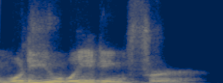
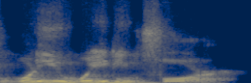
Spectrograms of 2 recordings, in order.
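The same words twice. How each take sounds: First: The final 'for' is reduced to a weak schwa. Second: The final 'for' is said with its full vowel. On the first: The speaker calls it wrong. "You don't say" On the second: The speaker calls it right. "you want to finish with a strong pronunciation"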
